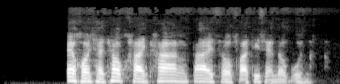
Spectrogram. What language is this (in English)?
Thai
